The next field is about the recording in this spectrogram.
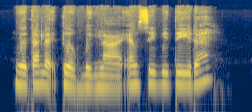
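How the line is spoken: Laughing. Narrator (Vietnamese): Tuệ Lâm bật cười

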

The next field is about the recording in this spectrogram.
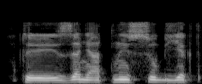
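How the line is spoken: Through gritted teeth. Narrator (Russian): процедил Гейл

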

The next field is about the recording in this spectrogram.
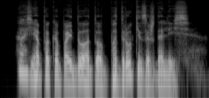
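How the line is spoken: Sigh. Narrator (Russian): вздохнула Эмили

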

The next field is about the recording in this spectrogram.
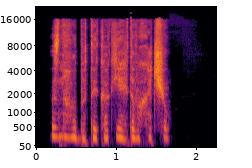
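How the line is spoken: Whisper. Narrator (Russian): прошептала

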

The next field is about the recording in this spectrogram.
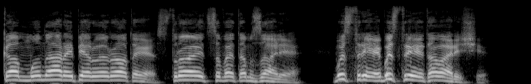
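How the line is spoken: Shout from above. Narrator (Russian): Михаил Шкаленко, взобравшись на стул, крикнул

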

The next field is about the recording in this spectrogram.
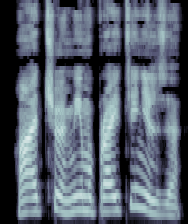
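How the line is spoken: Surly snapping young man. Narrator (Russian): огрызнулся парень

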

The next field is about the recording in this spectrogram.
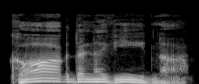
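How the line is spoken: Drawl. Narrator (Russian): протянул я

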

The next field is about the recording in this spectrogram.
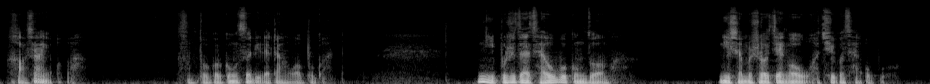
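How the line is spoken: Indifferent, casual admission. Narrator (Chinese): 林信成淡淡的，无所谓的承认

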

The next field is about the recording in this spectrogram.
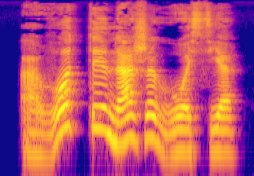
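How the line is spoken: Loud announcement. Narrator (Russian): громко объявила леди Агата

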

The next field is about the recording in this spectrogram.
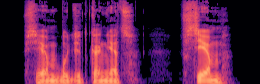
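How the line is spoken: Sudden wheeze. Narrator (Russian): захрипела вдруг Фива

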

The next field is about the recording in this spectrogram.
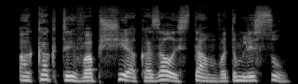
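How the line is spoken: Menacing question. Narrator (Russian): грозно спросил Костя

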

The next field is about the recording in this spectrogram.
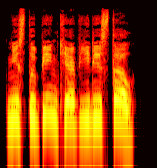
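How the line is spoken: Snapped. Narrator (Russian): огрызнулась справа Юля

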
